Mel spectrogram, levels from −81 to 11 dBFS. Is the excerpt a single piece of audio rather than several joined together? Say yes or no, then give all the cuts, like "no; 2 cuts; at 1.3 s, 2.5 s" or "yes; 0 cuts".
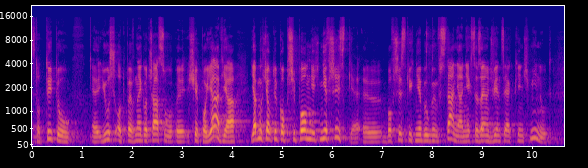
yes; 0 cuts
